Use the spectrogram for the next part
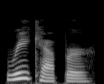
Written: recapper

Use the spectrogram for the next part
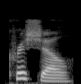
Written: chrishell

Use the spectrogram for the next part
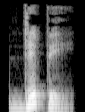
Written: dippy

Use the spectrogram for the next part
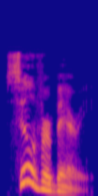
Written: silverberry

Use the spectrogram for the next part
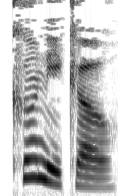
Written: Kuniko

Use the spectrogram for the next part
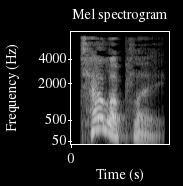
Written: teleplay

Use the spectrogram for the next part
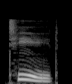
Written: teed

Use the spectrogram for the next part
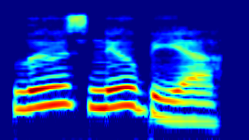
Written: luznubia

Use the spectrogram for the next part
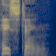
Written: pasting

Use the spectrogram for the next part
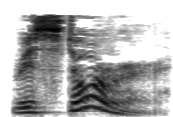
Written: restorer

